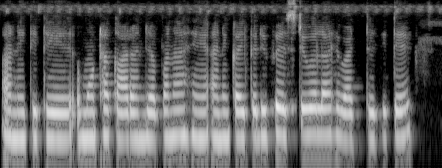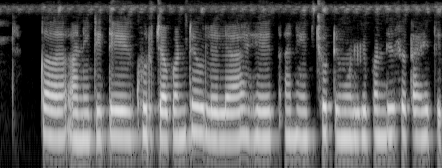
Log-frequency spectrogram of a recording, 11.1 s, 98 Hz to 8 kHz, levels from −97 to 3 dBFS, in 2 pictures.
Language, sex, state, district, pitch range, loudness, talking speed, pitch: Marathi, female, Maharashtra, Dhule, 215-225 Hz, -19 LUFS, 150 wpm, 220 Hz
